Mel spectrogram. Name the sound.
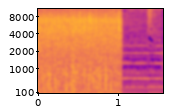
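rain falling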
